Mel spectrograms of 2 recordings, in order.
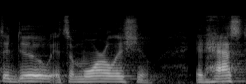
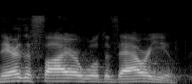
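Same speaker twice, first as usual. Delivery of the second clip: ordinary talk, nothing marked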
